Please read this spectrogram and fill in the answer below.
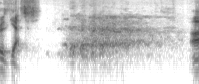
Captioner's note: laughter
